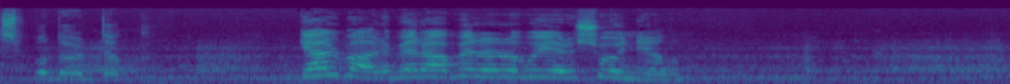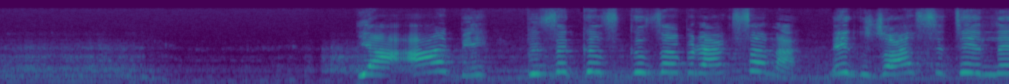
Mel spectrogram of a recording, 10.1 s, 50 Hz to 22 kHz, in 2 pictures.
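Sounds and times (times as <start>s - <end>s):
video game car engine hum: 0.0s - 10.0s.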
